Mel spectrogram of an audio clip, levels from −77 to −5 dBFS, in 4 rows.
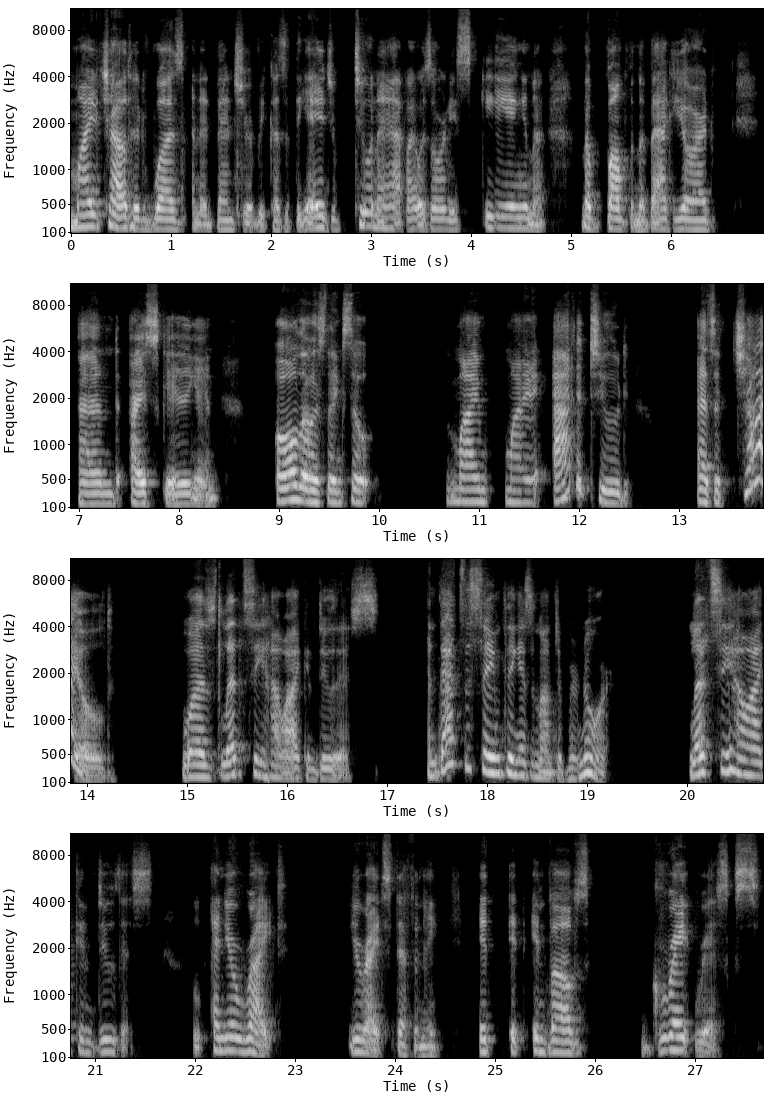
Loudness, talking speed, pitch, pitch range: -23 LUFS, 160 wpm, 175 Hz, 150-195 Hz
